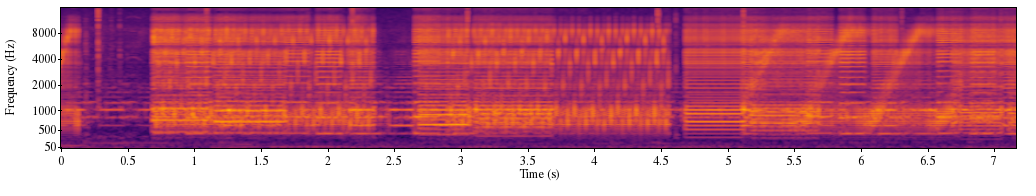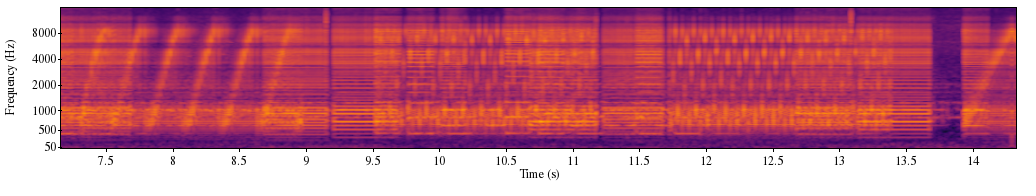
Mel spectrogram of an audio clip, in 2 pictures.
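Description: littleBits Synth Kit modular synthesizer played by hand on its keyboard module: a run of electronic notes stepping from pitch to pitch every fraction of a second, with a few short breaks, one just after the start and one near the end.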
